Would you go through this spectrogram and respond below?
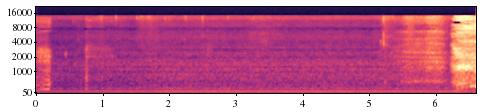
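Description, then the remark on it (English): A short, rough burst of coughing and throat clearing to clear mucus arrives at the very end, fairly loud, after several seconds of a steady low electrical hum with no talking. “If you hear me cough a lot, that's just because I have mucus.”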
